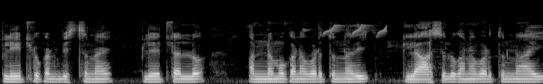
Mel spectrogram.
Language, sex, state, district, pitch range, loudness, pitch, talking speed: Telugu, male, Telangana, Mahabubabad, 125-130 Hz, -17 LUFS, 125 Hz, 75 wpm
